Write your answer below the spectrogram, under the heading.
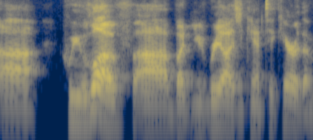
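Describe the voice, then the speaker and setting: A man at a fairly quick pace, with a slight Canadian accent and ordinary pitch variation. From Canada (Langley, British Columbia). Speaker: company CEO. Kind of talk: podcast interview.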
